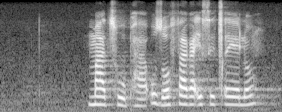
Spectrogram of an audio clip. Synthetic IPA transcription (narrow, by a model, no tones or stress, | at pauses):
matʰupʰaʔuzɔfak̬aisiǀɛːlɔ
